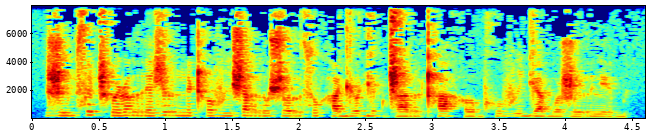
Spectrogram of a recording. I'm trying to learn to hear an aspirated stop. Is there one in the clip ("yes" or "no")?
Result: yes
